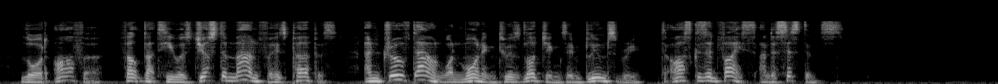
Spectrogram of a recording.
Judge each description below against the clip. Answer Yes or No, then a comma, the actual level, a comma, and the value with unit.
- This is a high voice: No, low, 135 Hz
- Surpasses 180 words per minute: No, average, 170 wpm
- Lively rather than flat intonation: Yes, wide, 8.2 semitones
